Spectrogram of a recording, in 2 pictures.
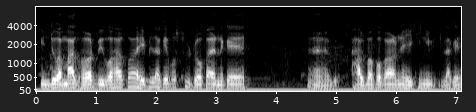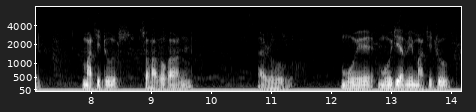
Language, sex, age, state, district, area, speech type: Assamese, male, 60+, Assam, Dibrugarh, urban, spontaneous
